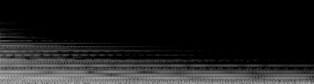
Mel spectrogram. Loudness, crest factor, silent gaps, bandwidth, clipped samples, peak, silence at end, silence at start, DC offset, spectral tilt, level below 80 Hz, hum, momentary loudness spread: -30 LUFS; 16 dB; none; 7.6 kHz; under 0.1%; -12 dBFS; 0 s; 0 s; under 0.1%; -9.5 dB/octave; -34 dBFS; none; 11 LU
